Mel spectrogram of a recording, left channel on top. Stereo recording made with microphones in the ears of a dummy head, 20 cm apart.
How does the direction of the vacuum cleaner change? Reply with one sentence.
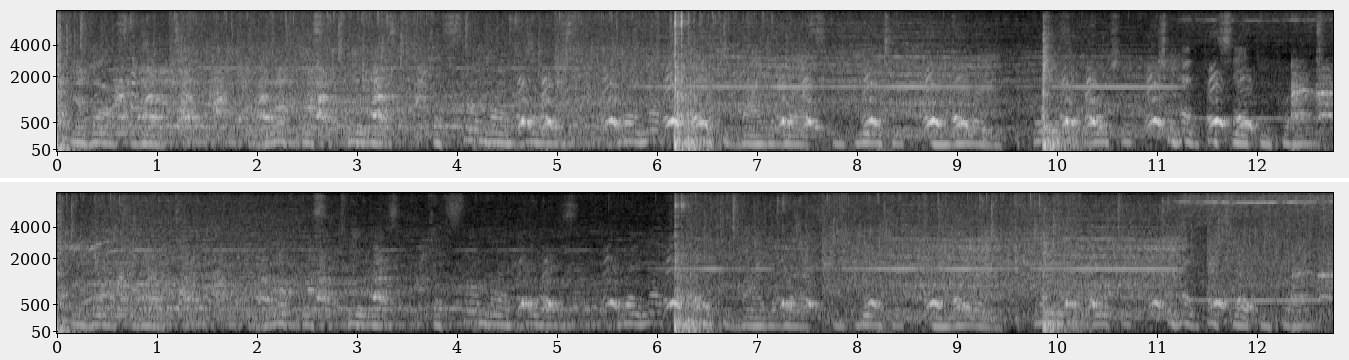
You can hear the vacuum cleaner go left and come back.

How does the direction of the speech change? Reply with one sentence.
You can hear the speech stay in one place.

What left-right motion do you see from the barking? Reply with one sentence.
You can hear the barking stay put.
